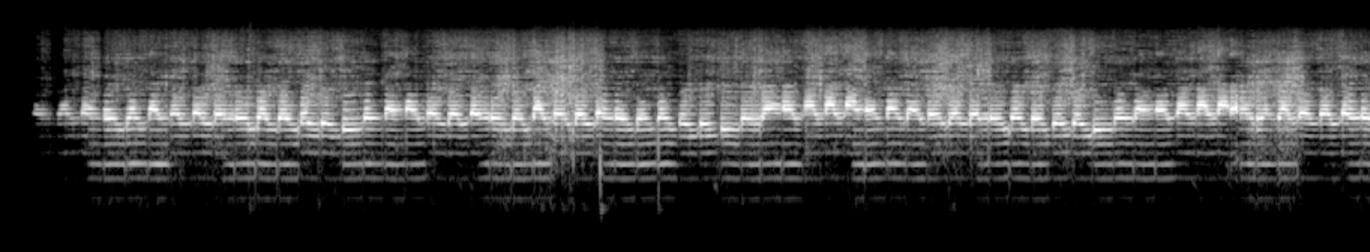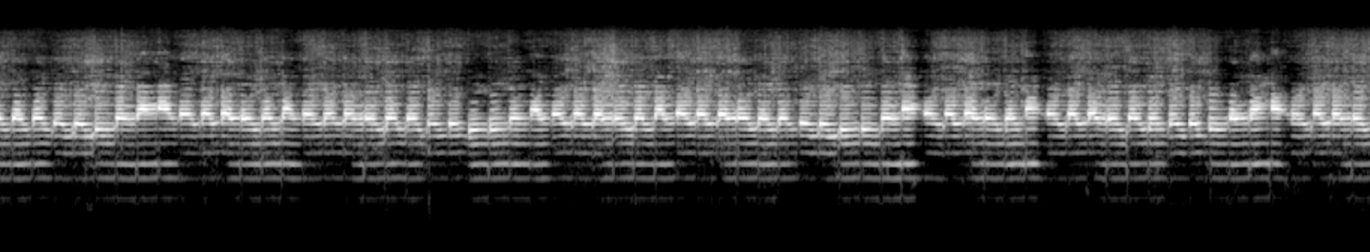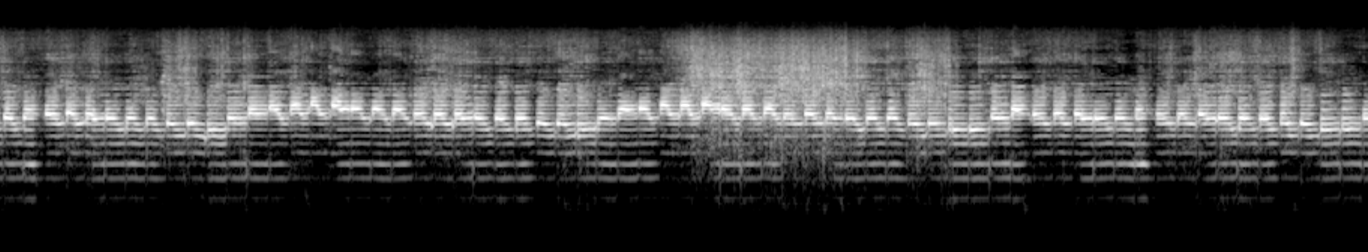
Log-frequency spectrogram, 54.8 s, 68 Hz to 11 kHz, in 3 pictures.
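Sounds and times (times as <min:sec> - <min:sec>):
jew's harp playing a labajalg folk tune in Joelahtme: 0:00.2 - 0:54.7.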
